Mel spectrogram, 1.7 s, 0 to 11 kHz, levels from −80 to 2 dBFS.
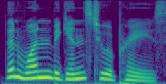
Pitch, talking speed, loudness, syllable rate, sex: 210 Hz, 180 wpm, -14 LUFS, 5.8 syllables/s, female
